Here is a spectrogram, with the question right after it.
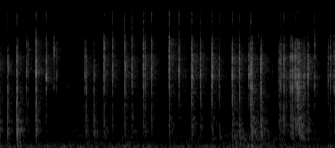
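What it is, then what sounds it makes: Bar of soap. A palm-sized, rectangular solid bar of pale olive-green soap, held in wet hands over a bubble bath, is tapped and scratched with long acrylic nails. The result is a quick run of quiet, bright, dry clicks and scratchy ticks with almost no ring.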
